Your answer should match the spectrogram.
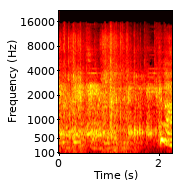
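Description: Two toy fighting robots in battle: the whir of their small electric motors and the clatter of their plastic punching arms, with many small knocks running through a dense, busy noise.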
